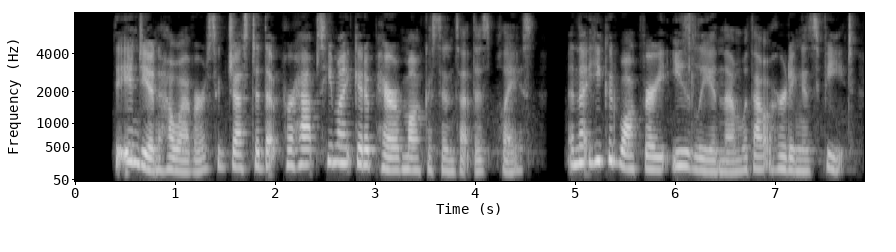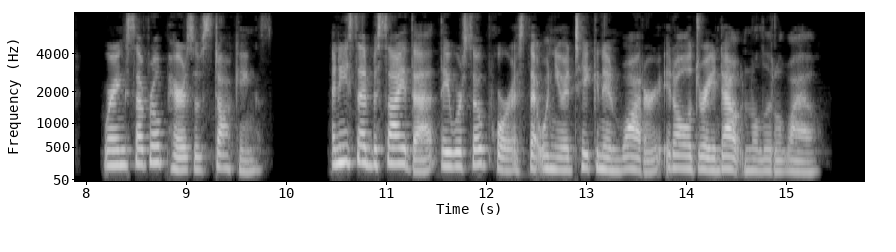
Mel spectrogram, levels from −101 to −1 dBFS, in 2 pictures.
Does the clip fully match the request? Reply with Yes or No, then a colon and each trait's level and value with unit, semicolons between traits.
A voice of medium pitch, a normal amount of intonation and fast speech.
No: medium, 180 Hz; wide, 6.1 semitones; fast, 220 wpm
